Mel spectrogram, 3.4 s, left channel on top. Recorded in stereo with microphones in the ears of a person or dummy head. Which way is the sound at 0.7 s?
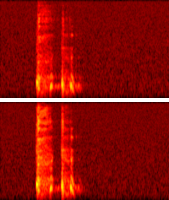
60° right (ahead or behind).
